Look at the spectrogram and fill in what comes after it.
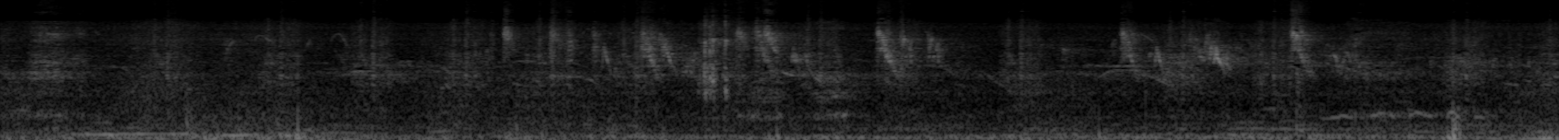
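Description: Faint chirping of small birds: many short, high, quick calls scattered throughout, over a low steady background hum.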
